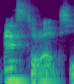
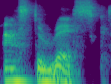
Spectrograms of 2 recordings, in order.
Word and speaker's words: asterisk: Did you know it's actually an asterisk? So the word is actually asterisk. I mean, it actually means little star. But most people now pronounce it asterix.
